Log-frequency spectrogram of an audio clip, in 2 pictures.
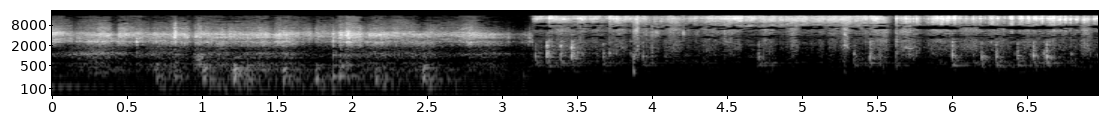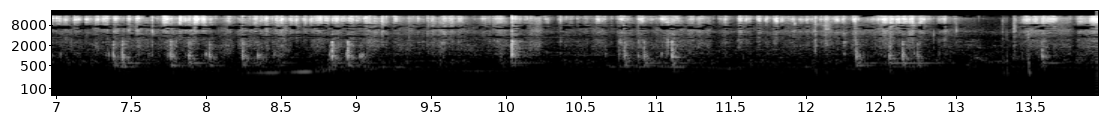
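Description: Sandpaper rubbing and scraping by hand over an alloy wheel's spokes, scraping off leftover filler in quick, irregular strokes. About three seconds in, the low background hum drops away and only the scratching continues.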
